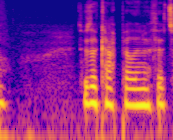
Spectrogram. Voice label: "capel", Welsh

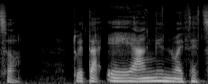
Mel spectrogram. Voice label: "eang", Welsh

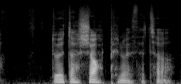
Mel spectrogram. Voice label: "siop", Welsh

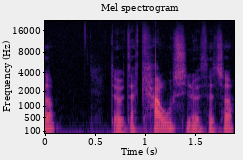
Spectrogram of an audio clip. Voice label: "caws", welsh

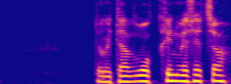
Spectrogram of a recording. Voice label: "lwc", Welsh

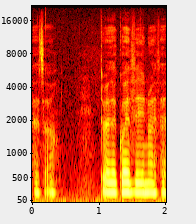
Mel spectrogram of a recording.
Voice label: "gweddu", Welsh

